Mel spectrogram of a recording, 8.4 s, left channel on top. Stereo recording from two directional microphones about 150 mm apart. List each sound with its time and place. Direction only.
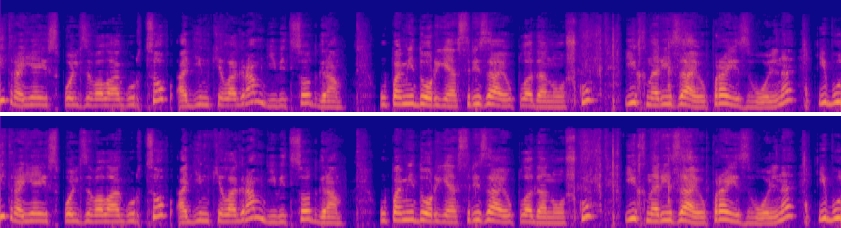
0.0 s speech: 20° right (ahead or behind)
1.5 s speech: 15° right (ahead or behind)
2.1 s speech: 30° right (ahead or behind)
3.8 s speech: centre (ahead or behind)
4.8 s speech: 15° right (ahead or behind)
